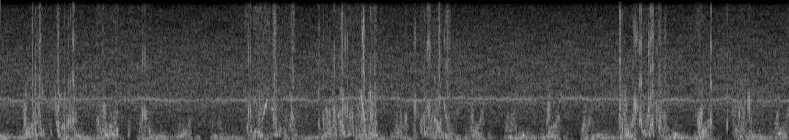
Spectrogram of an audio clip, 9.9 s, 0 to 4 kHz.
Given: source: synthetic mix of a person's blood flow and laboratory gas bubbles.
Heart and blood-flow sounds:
Doppler ultrasound of blood flow; precordium
0.30-1.03 s: bubbles
1.19-1.56 s: bubbles
1.58-1.66 s: bubbles
1.74-1.93 s: bubbles
3.06-3.80 s: bubbles
3.96-4.77 s: bubbles
4.95-5.75 s: bubbles
7.70-7.83 s: bubbles
7.88-8.35 s: bubbles
8.68-8.93 s: bubbles
9.05-9.43 s: bubbles
From the record:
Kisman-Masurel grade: 333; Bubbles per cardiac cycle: rolling drumbeat, 9 or more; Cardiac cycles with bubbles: 50 to 99%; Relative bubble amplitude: loud (0.450 to 0.775); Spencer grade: 3 (all of the cardiac periods contain showers or single bubble signals, but not dominating or overriding the cardiac motion signals); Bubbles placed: anywhere in the cardiac cycle

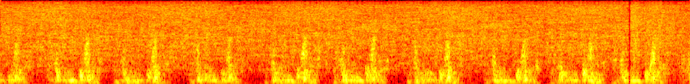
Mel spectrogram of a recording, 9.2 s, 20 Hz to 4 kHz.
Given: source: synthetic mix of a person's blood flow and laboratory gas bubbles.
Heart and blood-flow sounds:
Doppler ultrasound of blood flow; precordium
no bubbles
From the record:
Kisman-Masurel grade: 000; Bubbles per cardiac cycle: 0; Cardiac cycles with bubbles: 0%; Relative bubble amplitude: no bubbles discernible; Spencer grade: 0 (complete lack of bubble signals)

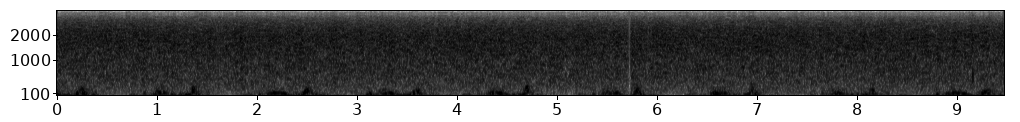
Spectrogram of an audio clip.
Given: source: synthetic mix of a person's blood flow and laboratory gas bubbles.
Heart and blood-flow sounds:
Doppler ultrasound of blood flow; precordium
9.12-9.20 s: bubbles
From the record:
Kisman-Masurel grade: 122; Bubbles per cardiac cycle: 1 to 2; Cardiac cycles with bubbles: 10 to 50%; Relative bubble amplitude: moderate (0.250 to 0.450); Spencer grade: 2 (many but less than half of the cardiac periods contain bubble signals, singularly or in groups); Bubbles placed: only in the low amplitude regions of the cardiac cycle

